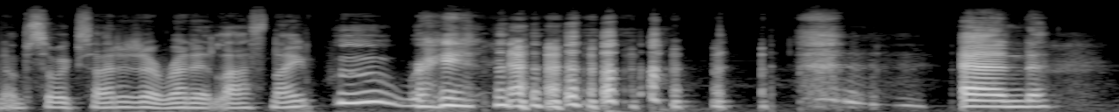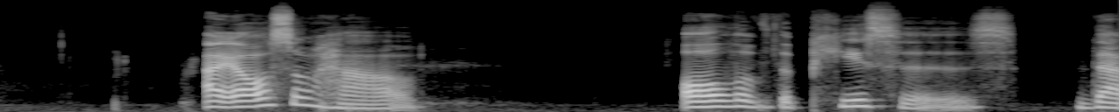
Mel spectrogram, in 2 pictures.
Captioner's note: laughter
